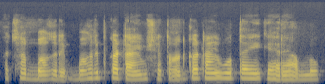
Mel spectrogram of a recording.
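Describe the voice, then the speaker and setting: A woman teaching a group of children in Urdu with an English-mixed Pakistani accent, explaining gently and often checking with them. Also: medium pitch, fairly even intonation, vocal fry. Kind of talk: lesson for children.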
